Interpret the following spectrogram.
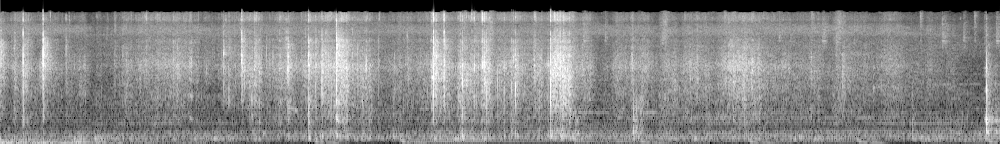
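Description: Plastic bubble wrap crinkling and crackling in irregular bursts as it is handled and pulled off a product box.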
